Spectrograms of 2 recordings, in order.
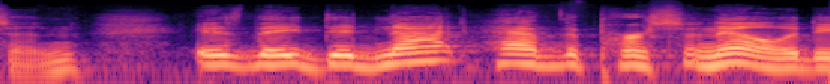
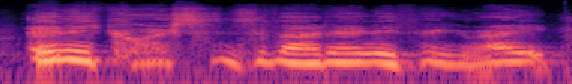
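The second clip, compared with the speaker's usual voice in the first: hushed; 8 dB quieter, faster than usual. Retold or imitated. Secret question to doctor.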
